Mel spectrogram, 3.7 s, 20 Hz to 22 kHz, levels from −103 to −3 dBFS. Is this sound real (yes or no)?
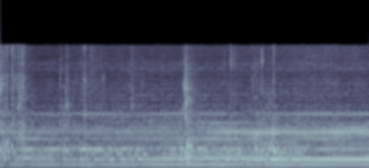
no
